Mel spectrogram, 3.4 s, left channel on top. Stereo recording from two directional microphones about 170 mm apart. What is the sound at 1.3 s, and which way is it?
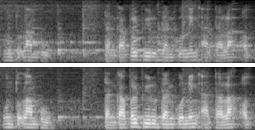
A woman's voice, 20° right (ahead or behind).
